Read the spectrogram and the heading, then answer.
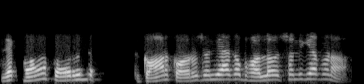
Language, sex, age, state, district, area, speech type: Odia, male, 60+, Odisha, Kandhamal, rural, conversation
